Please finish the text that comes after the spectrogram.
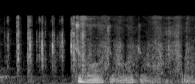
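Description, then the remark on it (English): A quick run of sharp typewriter key strikes as the words for a book are typed in the Treehouse, about seven crisp clacks in a fast, uneven rhythm, then a voice takes over and the typing stops. “I write the words and Terry draws the pictures. Right. Type. Right. Type. Right. Type. Typewriter.”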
